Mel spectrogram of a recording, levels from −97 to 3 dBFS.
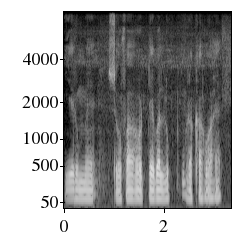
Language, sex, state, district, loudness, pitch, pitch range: Hindi, male, Arunachal Pradesh, Papum Pare, -19 LUFS, 95 Hz, 90-95 Hz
